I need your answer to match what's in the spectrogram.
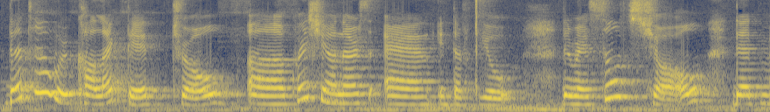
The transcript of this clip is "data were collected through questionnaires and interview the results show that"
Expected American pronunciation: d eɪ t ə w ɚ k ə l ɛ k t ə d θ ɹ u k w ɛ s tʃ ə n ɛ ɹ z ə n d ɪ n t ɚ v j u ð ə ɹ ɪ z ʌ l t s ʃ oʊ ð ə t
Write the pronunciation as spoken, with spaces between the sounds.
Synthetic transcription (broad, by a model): d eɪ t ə w ɚ k ə l ɛ k t ə d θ ɹ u k w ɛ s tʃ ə n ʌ ɹ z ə n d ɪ n t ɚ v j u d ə ɹ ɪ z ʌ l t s ʃ oʊ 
